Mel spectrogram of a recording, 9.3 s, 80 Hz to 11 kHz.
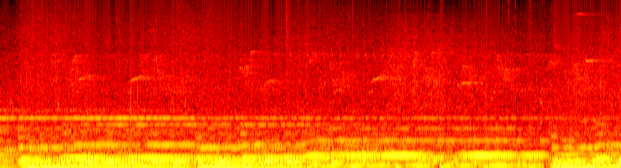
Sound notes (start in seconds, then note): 2.3 atmospherical music; 2.3 birds chirping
